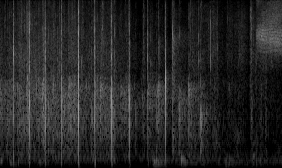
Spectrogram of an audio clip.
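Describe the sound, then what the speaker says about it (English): An audience applauds after a conference session, a burst of close, crisp hand claps that thins out and fades over a few seconds. "So please give big applause to this first session."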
